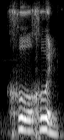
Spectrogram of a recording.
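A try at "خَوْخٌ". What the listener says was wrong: Jangan lebih-lebih khu dia tu. Nanti keluar habis segala benda yang ada dalam kongkong tu.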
